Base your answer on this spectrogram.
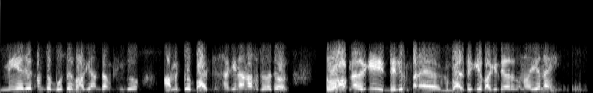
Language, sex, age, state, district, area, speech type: Bengali, male, 18-30, West Bengal, Hooghly, urban, conversation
